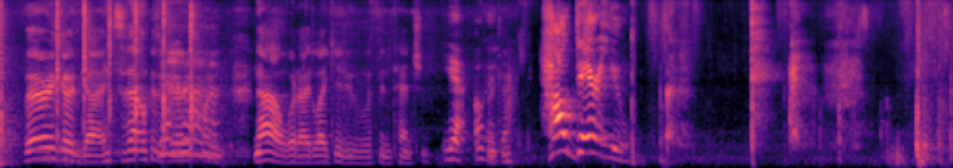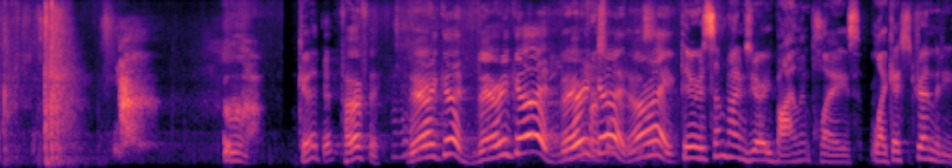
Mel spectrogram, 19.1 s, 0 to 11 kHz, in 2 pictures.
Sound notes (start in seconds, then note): 7.4 slapping sound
